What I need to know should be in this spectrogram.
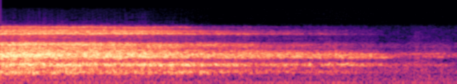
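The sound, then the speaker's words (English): A slow, deep exhale through the mouth during a guided breathing exercise: a soft, breathy whoosh that starts fairly strong and fades steadily over about two seconds, heard alone. “let's take a deep breath in through the nose, out through the mouth”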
